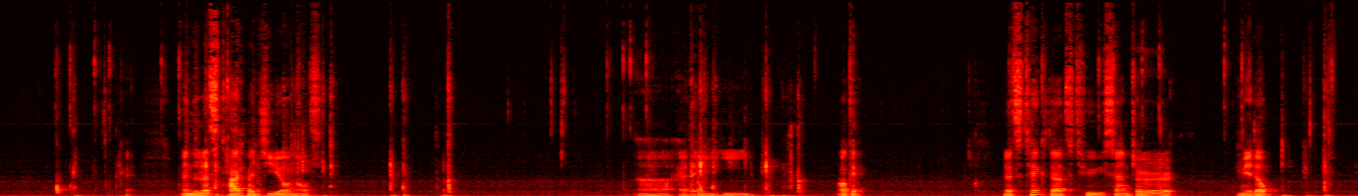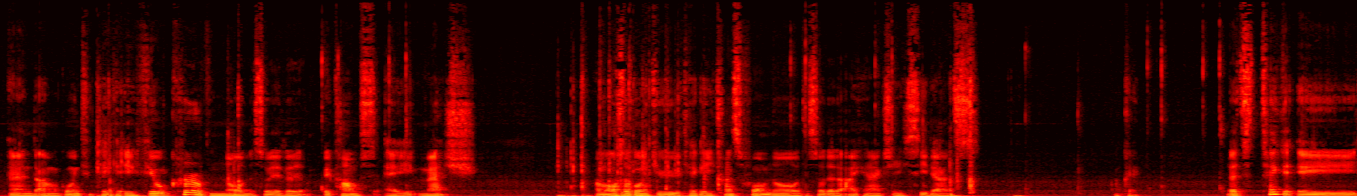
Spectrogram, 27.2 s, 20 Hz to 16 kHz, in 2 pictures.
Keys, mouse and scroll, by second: 1.0 alt+shift+click, 1.7-4.9 drag, 6.2-9.2 drag, 10.2-13.1 drag, 13.1 ctrl+a, 15.0 l, 17.6 click, 19.4 ctrl+a, 22.4-24.0 drag, 24.0-25.2 middle drag, 25.2 click.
